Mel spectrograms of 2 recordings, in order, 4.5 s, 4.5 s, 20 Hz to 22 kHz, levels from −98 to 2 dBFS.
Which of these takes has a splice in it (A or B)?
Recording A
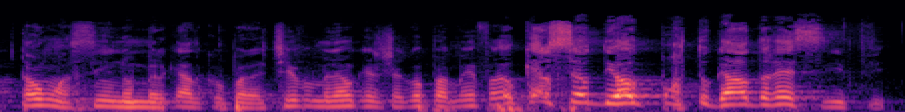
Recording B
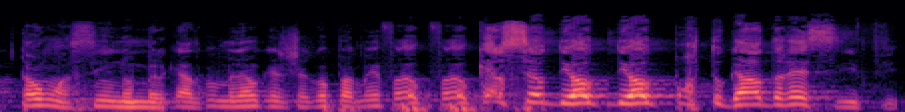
B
